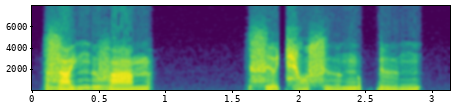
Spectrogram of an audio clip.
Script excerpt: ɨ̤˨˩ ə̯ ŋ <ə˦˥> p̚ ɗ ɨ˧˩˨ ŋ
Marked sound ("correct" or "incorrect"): incorrect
